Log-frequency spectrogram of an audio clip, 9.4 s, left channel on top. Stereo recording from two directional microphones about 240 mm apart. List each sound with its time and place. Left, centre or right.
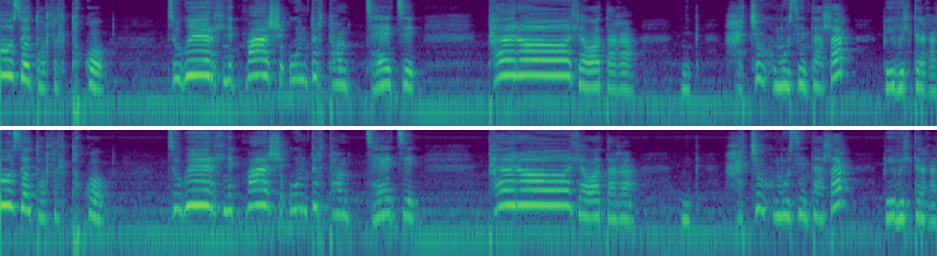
0.0 s speech: left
